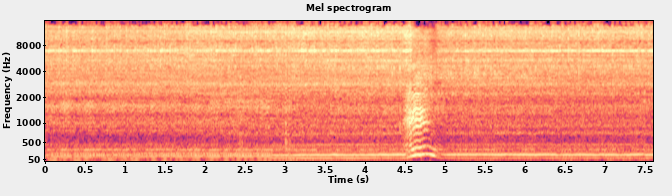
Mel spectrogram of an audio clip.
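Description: Tamiya TGS-R nitro engine in an on-road Subaru RC car idling steadily with a buzzing drone, then a brief sharp rev as the high-speed needle is adjusted, settling back to a steady hum.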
